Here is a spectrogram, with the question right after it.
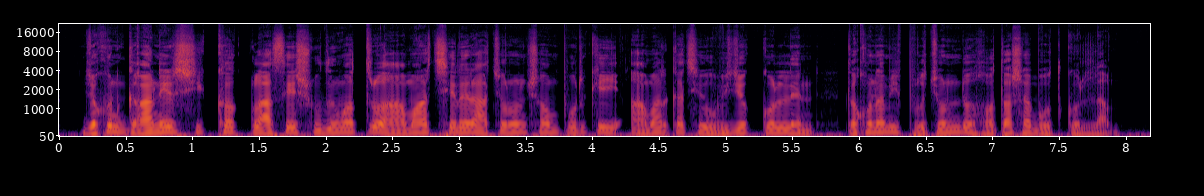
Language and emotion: Bengali, sad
